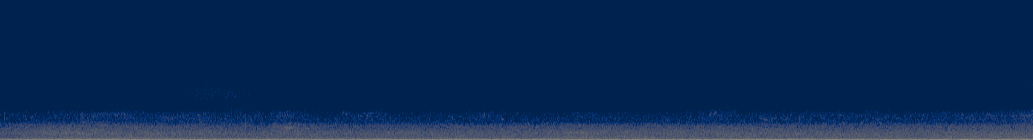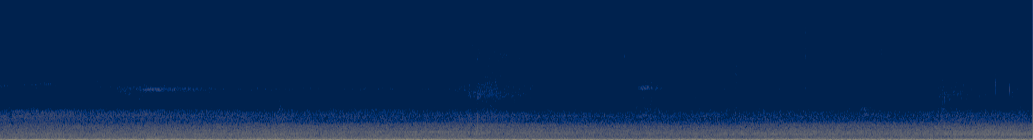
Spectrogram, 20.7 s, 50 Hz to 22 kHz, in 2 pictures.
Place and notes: Zhiben, Taitung City - Environmental sounds
Traffic Sound, Town, Plaza in front of the temple, Environmental sounds, Binaural recordings, Zoom H4n+ Soundman OKM II ( SoundMap20140117- 3)
Taitung County, Taiwan, 17 January 2014, ~14:00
